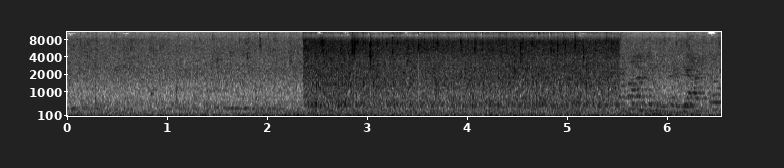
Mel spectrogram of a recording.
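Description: Steady hiss of heavy rain falling. It turns louder and brighter about two and a half seconds in and eases back near the end.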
